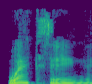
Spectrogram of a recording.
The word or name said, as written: waxing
